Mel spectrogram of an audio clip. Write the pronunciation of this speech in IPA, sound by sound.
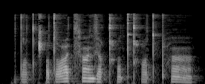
dˤa˨tˤt͡ʃʼə˨tˤwe˦ t͡sʰã˦zi˨qʰã˧tˤ qʰa˧tˤ pʰã˦˨

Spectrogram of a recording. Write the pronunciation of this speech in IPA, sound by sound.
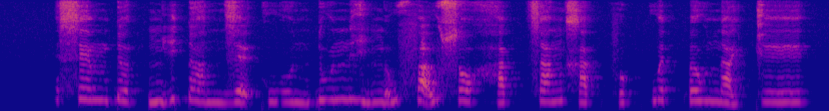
sɛ˧mɗəː˨˩k̚ɲḭ˧˥ ɗa̤˨˩nzɛ̰˧˨kwo̤˨˩nɗu˧n ɣḭ˧˨ŋə̰˧˥wfa̰˧˥w sɔ˧ ha˨˩k̚ sa˨˦ŋxa˨˩k̚ fə˨˩p̚hwə˦˥t̚ʔə˧wna˧˩j ke˧

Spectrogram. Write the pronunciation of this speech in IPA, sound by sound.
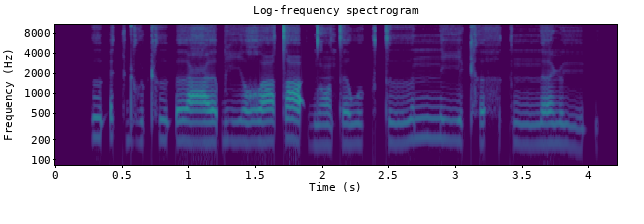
ɯʔɛkɖʱu ʈʰɯʔəːʕɜɓiː ʁʷɯːtˤəːʔ dɔ̃tə wuktɯːnːiː ʈʰəhəknːɜ ɳyʔ

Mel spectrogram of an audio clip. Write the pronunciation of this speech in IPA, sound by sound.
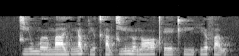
t͡ɕiː˧˥wmɤː˧ maː˧ju˧ ŋa˥˨wki˩˧ə̯kʰa˩˧wt͡ɕiː˧˥ no˥˨nɔː˧˥t̪ʰeː˩ kʰiː˧˩hi˧˥ə̯fa˧˩w

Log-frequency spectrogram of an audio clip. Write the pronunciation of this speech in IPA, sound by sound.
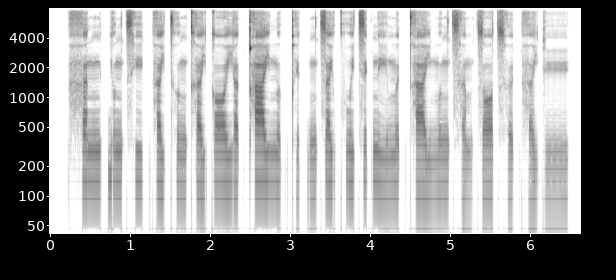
hɐ˧n ŋɪ˨˥k̚jʊ˧ŋt͡sʰiː˧k̚ hɐ˨˧jt̪ʰʊ˨˧ŋkʰɐ˨˧jkɔː˧ jɐ˨˥k̚ pʰaː˥jn̪ʊ˨˥k̚ pʰɪ˨k̚ʊ˥ŋt͡sɐ˥j kʷʰɐ˥jt͡sɪ˥k̚n̪iː˨˥ mɵ˧t̚t̪ʰaː˧j mʊ˥ŋt͡sʰɐ˨˩mt͡sɔː˥t͡sʰɵ˨t̚ hɐ˨jkyː˨˥

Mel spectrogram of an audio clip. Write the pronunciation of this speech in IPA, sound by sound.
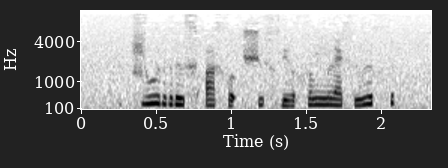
t͡ɕu rɯxʔɑxoʔʃyx ɾʲohoŋlæx ɯθ

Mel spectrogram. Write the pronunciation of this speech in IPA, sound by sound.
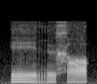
eːrøxɑ

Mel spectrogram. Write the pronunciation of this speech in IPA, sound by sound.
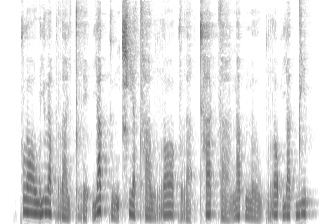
klɔː˧wjɯ˧a̯ pra˨˩jtre˨˩ʔ ja˥˩t̚kɯ˨˩ŋt͡ɕʰi˧a̯ tʰa˧wrɔː˥˩kra˨˩ʔ kʰa˥˩k̚ saː˨˩ŋa˦˥p̚nɤː˨˩wprɔ˥˩ʔ ja˦˥t̚di˥˩t̚

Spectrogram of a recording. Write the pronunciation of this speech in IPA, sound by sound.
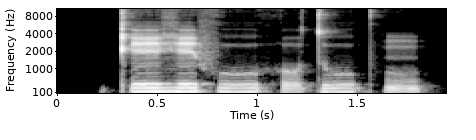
kʼeː˦ɣe˦ fuː˦ho˨ tuː˦pʰũ˨

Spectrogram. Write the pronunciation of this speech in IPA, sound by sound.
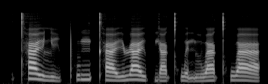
t̪ʰa˥˨ɪ̯lḭ˨˩pʰʊ˦ŋt̪ʰa˨˦ɪ̯ ɻa˥˨ɪ̯pjä˨˦kʰwə̰˨˩n lwä˦ kʰwä˥˨

